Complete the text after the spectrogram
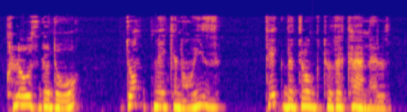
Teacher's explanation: الكوماندز بنعرف إنها فيها falling intonation.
